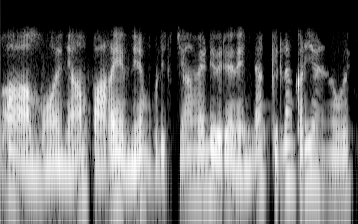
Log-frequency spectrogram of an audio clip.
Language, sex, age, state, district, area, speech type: Malayalam, male, 18-30, Kerala, Idukki, rural, conversation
